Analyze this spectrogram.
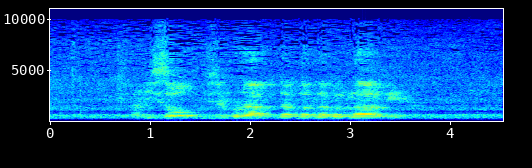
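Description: A man speaks calmly over a loudspeaker on an online call.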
